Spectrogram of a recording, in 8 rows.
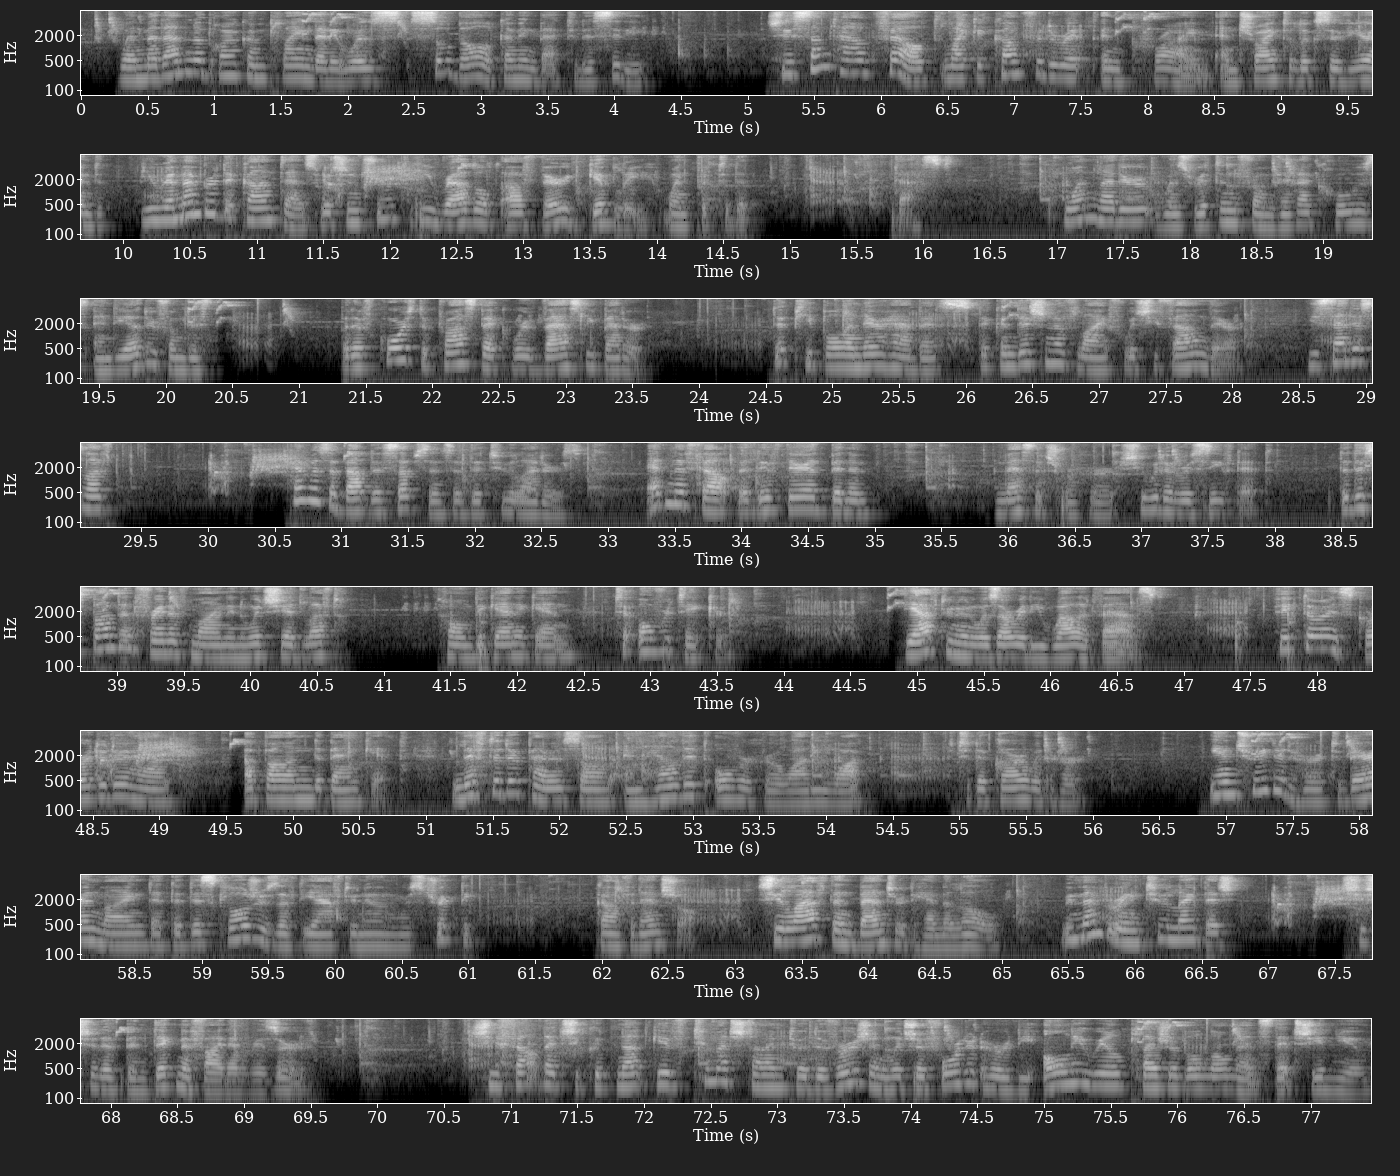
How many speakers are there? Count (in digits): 1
